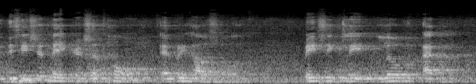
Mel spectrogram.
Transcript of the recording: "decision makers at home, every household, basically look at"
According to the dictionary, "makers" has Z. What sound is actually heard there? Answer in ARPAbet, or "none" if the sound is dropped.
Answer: S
